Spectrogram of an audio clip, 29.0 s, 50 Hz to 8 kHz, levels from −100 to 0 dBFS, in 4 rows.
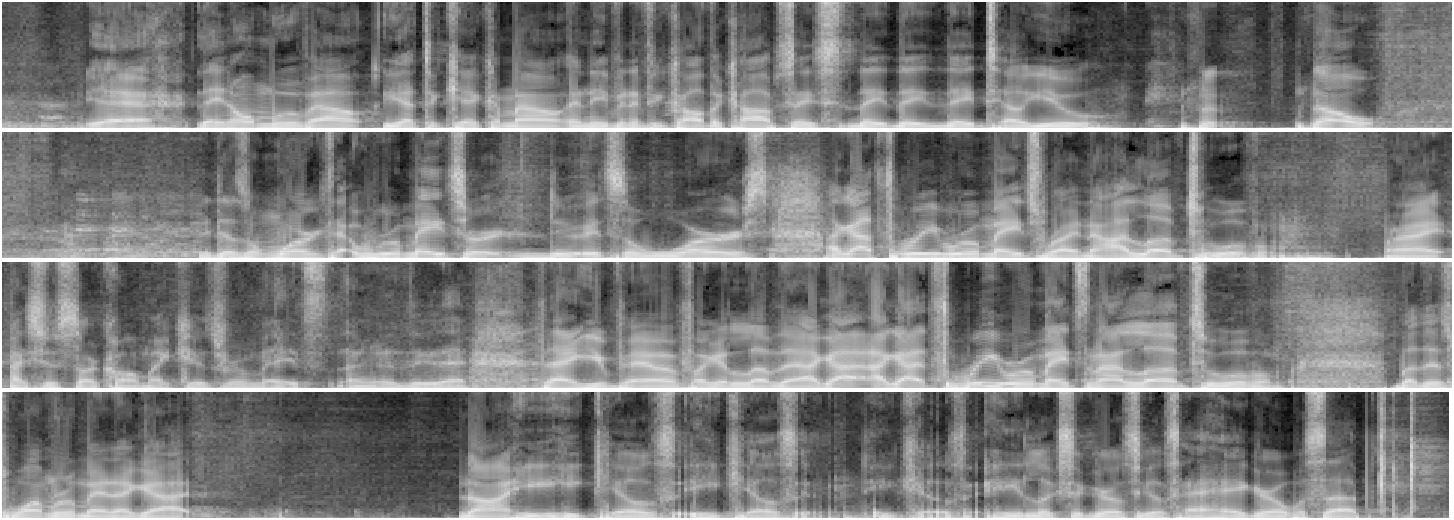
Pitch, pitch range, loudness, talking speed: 120 Hz, 110-135 Hz, -14 LUFS, 220 wpm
